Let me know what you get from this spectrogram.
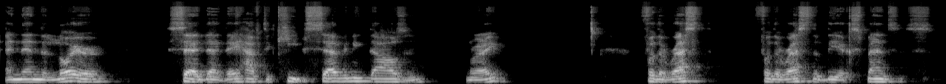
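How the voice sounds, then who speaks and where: A man's voice: medium pitch, takes it slowly, long pauses, poor audio. A man from Bermuda chatting casually on a live stream, telling rambling everyday stories with lots of fillers. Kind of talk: casual chat.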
